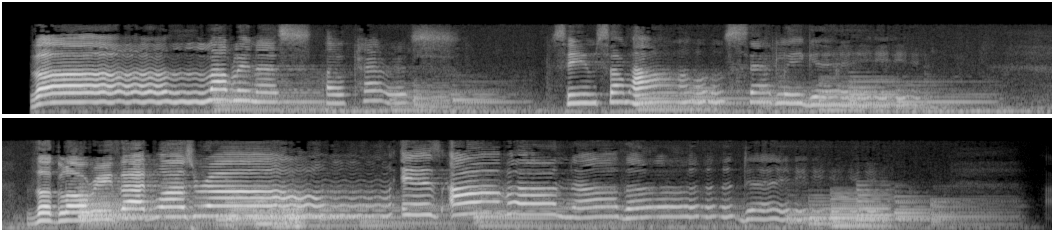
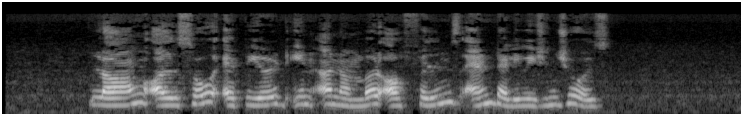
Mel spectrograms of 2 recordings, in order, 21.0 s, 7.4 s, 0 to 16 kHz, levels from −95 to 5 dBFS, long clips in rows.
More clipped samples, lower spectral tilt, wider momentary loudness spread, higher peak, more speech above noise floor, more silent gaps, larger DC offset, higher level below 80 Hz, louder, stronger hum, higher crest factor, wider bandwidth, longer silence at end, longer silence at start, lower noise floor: neither; about the same, -5 dB/octave vs -4.5 dB/octave; first, 19 LU vs 12 LU; first, -2 dBFS vs -6 dBFS; about the same, 37 dB vs 38 dB; neither; neither; first, -42 dBFS vs -68 dBFS; first, -18 LUFS vs -24 LUFS; neither; about the same, 18 dB vs 20 dB; second, 8.4 kHz vs 11.5 kHz; second, 0.7 s vs 1.35 s; second, 0.3 s vs 0.9 s; second, -53 dBFS vs -62 dBFS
